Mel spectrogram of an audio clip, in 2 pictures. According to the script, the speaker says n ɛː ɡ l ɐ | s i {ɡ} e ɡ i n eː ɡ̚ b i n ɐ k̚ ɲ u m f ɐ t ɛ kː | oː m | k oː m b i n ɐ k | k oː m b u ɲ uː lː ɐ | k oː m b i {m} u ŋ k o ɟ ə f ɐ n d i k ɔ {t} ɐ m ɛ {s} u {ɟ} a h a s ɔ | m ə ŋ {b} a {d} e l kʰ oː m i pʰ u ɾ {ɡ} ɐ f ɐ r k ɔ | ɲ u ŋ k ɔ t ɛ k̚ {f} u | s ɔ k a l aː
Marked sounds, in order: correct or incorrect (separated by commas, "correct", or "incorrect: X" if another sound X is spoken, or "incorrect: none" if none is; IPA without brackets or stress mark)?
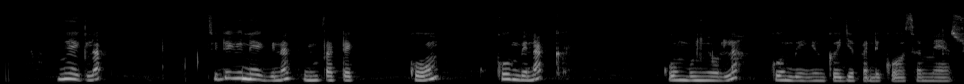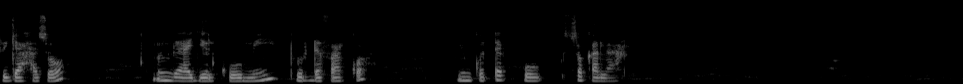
incorrect: d, incorrect: ɲ, incorrect: s, correct, correct, incorrect: ɡ, incorrect: ɟ, incorrect: d, correct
